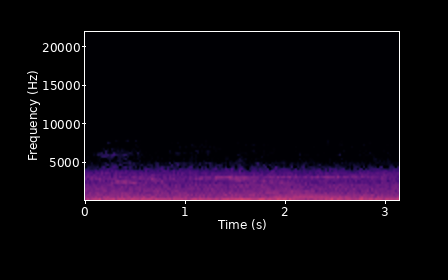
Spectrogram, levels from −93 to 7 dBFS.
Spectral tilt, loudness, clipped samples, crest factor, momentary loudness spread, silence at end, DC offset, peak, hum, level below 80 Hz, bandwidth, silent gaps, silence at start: -8 dB/octave; -44 LUFS; under 0.1%; 16 dB; 4 LU; 0 s; under 0.1%; -26 dBFS; none; -50 dBFS; 6.8 kHz; none; 0 s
